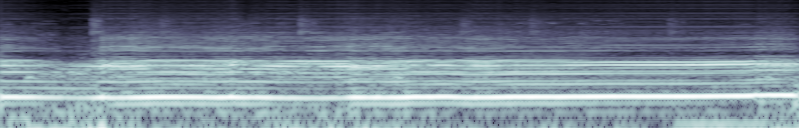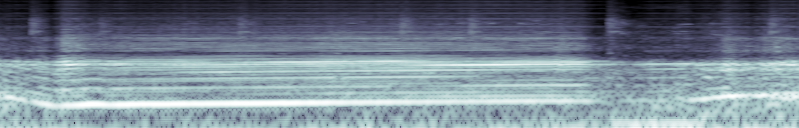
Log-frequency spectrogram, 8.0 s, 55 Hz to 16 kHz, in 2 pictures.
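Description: Straight-piped VW Gol 1.0 four-cylinder engine with a sport air filter, heard from inside the cabin, running hard at high revs under load on track. About four seconds in the revs fall sharply with an upshift and then hold steady; near the end the note drops off briefly and then climbs again.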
